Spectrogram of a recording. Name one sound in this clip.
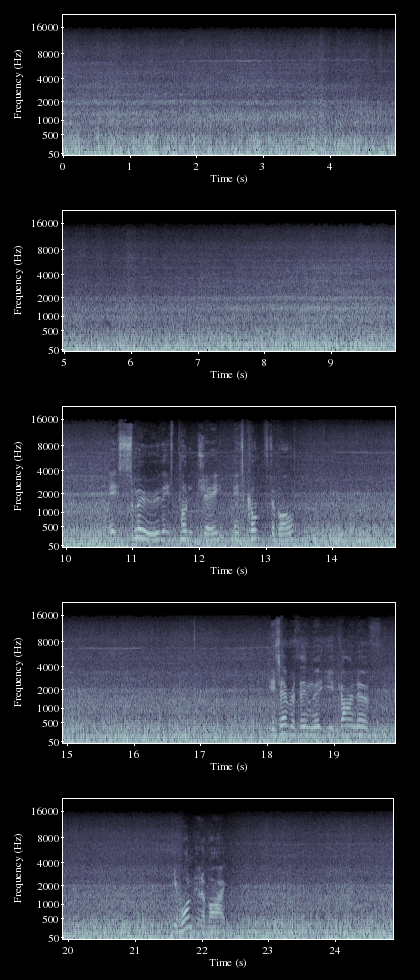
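A motorcycle engine hums steadily as it cruises.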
